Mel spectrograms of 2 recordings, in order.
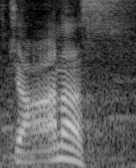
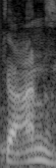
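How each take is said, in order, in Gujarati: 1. બે ઉચ્ચારણ તરીકે, s પહેલાં એક સ્વર સાથે બોલાય છે. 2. એક ઉચ્ચારણ તરીકે, વચ્ચે કોઈ સ્વર ઉમેર્યા વિના બોલાય છે. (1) "અમે તો ચાનસ જ બોલીએ" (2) "ચાન્સ નહીં બોલીએ"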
